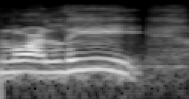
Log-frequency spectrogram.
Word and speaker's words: Lorelei: And I saw that Lorelei says she pronounces her name Laura Lee.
